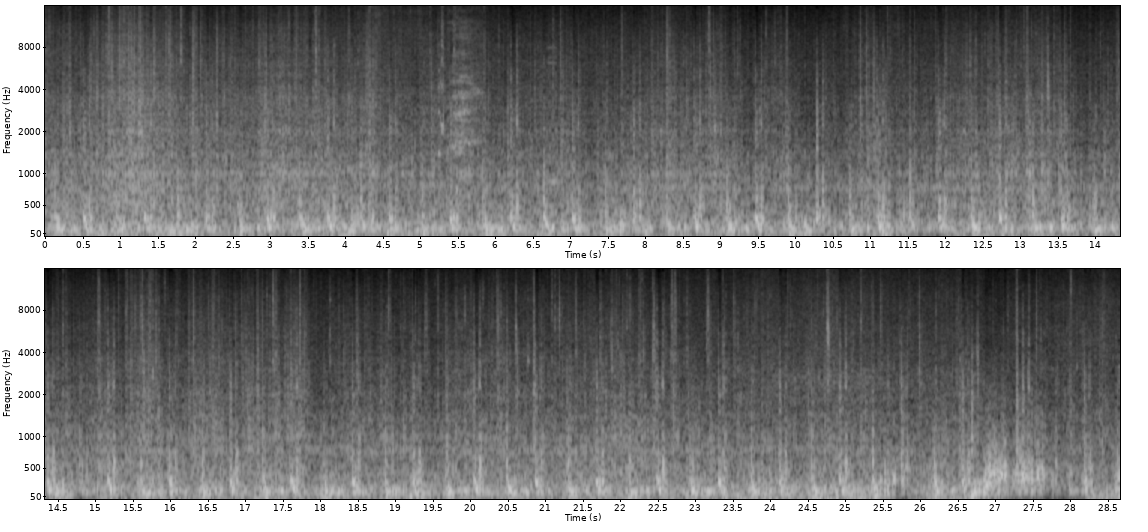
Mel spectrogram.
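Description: Rain hitting a vehicle's roof and windows: dense, fast pattering over a steady low rumble.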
